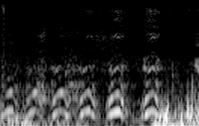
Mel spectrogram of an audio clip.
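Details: Kangal dog kept tied as protection against wolves, barking from higher ground: a run of short, arched, yelping barks about four per second, then a brief gap and rustling noise.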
